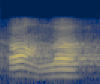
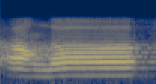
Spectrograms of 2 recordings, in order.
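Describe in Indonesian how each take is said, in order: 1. Vokal panjang dipotong terlalu singkat. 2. Vokal panjang ditarik terlalu lama. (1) "Yang kependekan" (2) "yang kepanjangan seperti apa?"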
